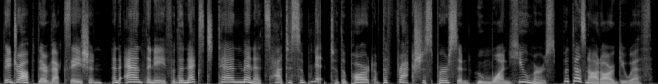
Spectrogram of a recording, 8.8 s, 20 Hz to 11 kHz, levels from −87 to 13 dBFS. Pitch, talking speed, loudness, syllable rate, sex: 215 Hz, 200 wpm, -21 LUFS, 5.0 syllables/s, female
